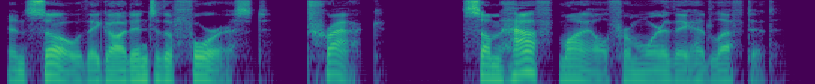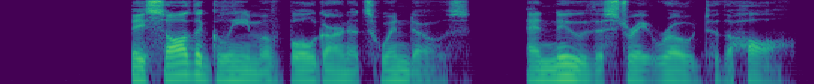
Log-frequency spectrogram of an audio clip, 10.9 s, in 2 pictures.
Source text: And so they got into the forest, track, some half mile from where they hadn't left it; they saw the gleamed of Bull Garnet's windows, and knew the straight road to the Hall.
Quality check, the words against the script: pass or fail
fail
